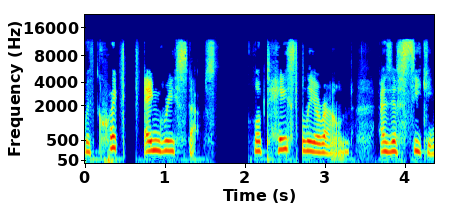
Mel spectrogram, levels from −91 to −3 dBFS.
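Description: At 0.43 s a burst of hiss swells up, then the speech drops into near silence for about 155 ms before returning by 0.66 s. This is a wireless microphone squelch dropout: the analogue FM radio link weakened until the receiver's squelch gate shut the output. The same pattern returns from 2.61 to 2.73 s, shorter this time, with a mute of about 78 ms.

Between 1.59 and 2.06 s the speech gives way to a smeared buzz that fades out, leaving roughly a third of a second of silence before the speech resumes further along. Nothing is repeated to cover the gap, so about 440 ms of the speech is simply missing. The likely cause is a long network dropout: no packets arrived for that stretch, so the receiver stretched the last sound to fill it before going quiet.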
